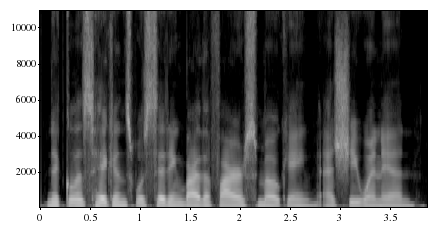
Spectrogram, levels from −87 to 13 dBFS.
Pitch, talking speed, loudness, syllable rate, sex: 170 Hz, 185 wpm, -18 LUFS, 4.6 syllables/s, female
